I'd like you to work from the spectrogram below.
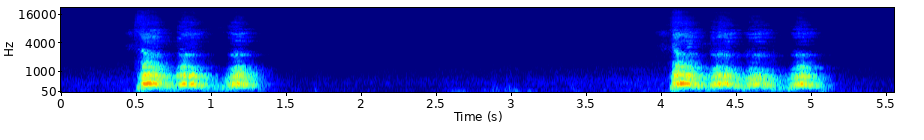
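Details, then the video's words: One-year-old boxer dog barking during the night: two bursts of three quick, hoarse barks each, separated by about three seconds of silence. "1 Year Old Boxer Dog Barking"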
